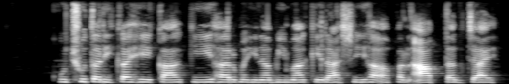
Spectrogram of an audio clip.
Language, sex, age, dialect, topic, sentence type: Chhattisgarhi, female, 18-24, Western/Budati/Khatahi, banking, question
